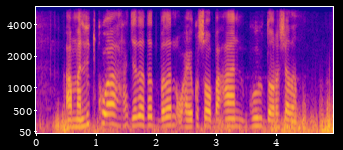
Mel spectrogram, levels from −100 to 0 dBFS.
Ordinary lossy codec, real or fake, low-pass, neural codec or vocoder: Opus, 64 kbps; fake; 5.4 kHz; codec, 44.1 kHz, 7.8 kbps, DAC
